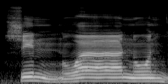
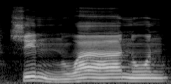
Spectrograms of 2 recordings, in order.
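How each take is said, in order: No difference in how they are said.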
